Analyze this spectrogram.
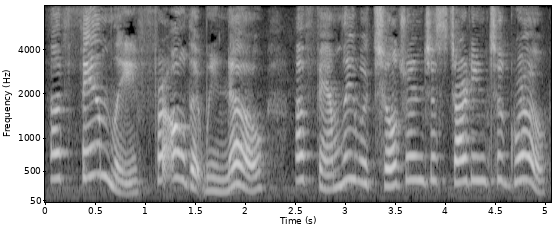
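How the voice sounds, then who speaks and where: A woman voicing a gentle, protective male storybook elephant, sincere, pleading and emphatic. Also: very high voice, big pitch swings, normal speed, slight background noise. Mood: earnest pleading.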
